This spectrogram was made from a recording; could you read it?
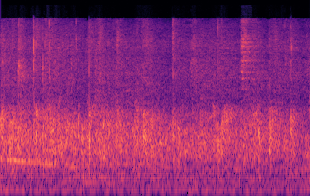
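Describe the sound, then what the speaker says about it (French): A church congregation claps together during a Sunday worship service, a dense, continuous patter of many hands filling the room. "Alors nous pouvons acclamer le Seigneur de la gloire."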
